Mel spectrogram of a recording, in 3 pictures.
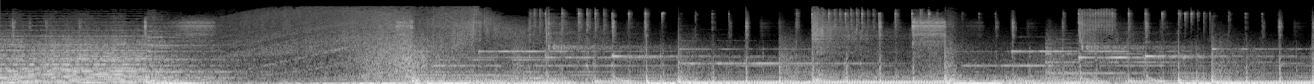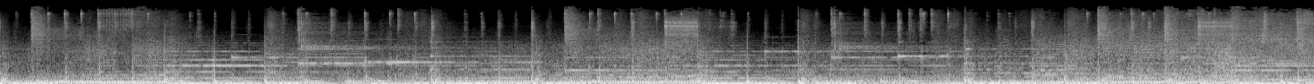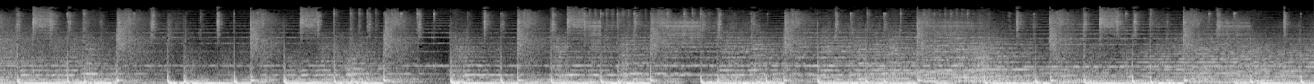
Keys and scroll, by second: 7.8 Return, 15.2 Return, 19.8 Return, 31.9 Escape.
